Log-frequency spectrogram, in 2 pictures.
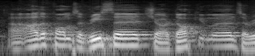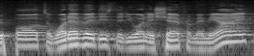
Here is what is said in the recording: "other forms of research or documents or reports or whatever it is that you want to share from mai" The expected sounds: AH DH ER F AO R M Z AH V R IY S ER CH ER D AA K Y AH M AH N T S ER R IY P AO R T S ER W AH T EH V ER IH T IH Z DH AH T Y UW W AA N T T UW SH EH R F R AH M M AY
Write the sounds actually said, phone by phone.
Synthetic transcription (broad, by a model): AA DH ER F AO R M S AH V R IY S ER CH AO D AA K Y AH M AH N T S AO R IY P AO T S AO W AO T EH V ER IH T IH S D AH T Y UW W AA N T T UW SH EH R F R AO M M AY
